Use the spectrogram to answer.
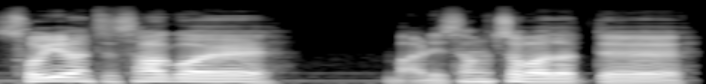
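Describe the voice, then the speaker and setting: A man's voice: fairly high pitch, brisk, fairly bright tone, smooth, no echo. A man voicing a defensive grown son in his thirties who snaps at his mother in a raised, irritated voice. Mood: reproachful.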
